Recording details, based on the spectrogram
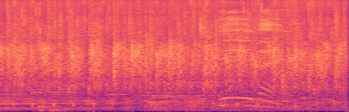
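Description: Church congregation at a Christmas Sunday celebration clapping continuously in a dense, sustained wash, with voices and cheering mixed through the applause.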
